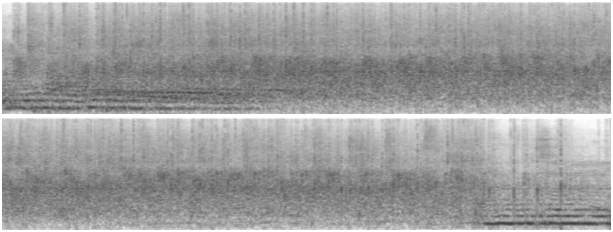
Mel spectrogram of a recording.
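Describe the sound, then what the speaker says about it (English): A lunch audience applauds Yolanda, a loud dense wash of many hands clapping that holds steady for several seconds and tapers at the end, with a voice faintly over it. "Let's give her a huge round of applause for her."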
